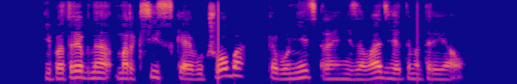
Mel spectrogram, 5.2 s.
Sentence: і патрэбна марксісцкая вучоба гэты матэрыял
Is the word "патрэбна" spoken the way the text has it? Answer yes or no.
yes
